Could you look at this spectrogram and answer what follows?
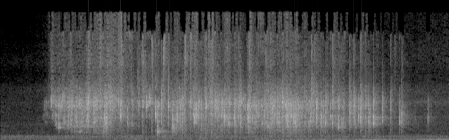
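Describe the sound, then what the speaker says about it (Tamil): Mustard seeds spluttering in hot oil, a sudden bright crackling hiss that starts sharply, holds steady for a few seconds and then fades, close and fairly loud with no talk. "அதில் இப்போ கடுகு போட்டுக்கலாம்"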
